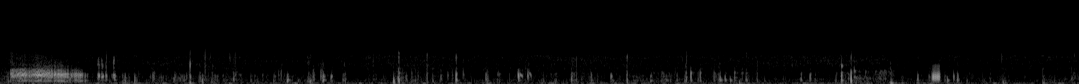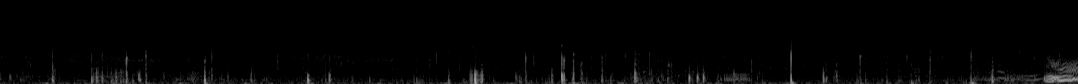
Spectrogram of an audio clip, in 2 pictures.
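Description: Quiet continuous gurgling and bubbling with frequent small pops and rumbles; active stomach growling.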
